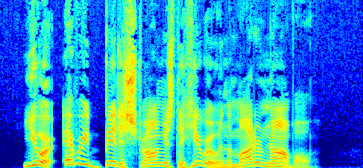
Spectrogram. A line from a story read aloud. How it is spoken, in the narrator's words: she said happily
